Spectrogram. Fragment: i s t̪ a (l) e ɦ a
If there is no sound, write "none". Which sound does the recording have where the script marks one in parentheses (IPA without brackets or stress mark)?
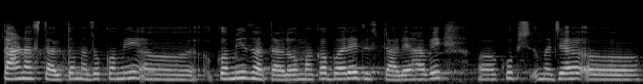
l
